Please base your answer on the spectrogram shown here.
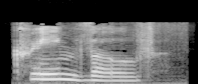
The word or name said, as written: creamwove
